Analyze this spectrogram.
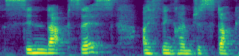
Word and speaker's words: Scindapsus: And I know I know Scindapsus is technically meant to be pronounced Syndapsis. I think I'm just stuck in old ways. I do still tend to say Scindapsus.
